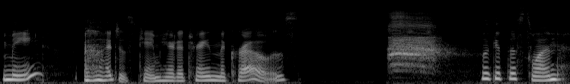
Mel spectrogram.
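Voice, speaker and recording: A woman's voice: mid-range voice, slow, lo-fi sound, background noise. A woman playing a possessive, witchy girlfriend in an ASMR roleplay, teasing and cooing with sugary sweetness and an undertone of menace. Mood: playful, teasing. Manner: teasing, cooing, sing-song baby talk to pets.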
